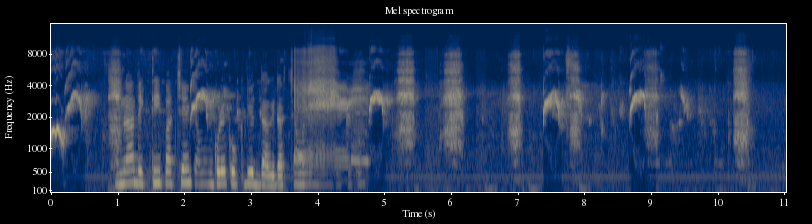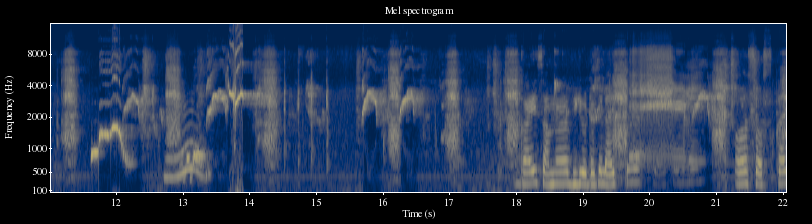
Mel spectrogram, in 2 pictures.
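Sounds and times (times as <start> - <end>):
bird squawking and whistling: 0.0 - 1.0, 3.8 - 6.2, 6.9 - 9.7, 11.2 - 18.1, 19.3 - 21.4.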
